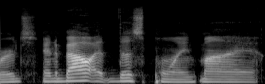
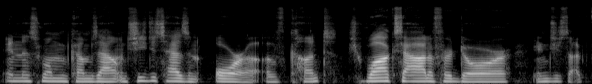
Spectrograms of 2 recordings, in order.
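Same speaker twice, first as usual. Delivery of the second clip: ordinary talk, nothing marked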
